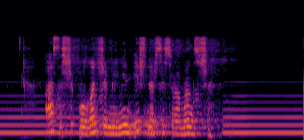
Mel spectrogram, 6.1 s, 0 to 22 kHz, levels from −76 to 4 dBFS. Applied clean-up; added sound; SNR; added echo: none; Wind instrument, woodwind instrument; 7 dB; reverberation time 1.9 s.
